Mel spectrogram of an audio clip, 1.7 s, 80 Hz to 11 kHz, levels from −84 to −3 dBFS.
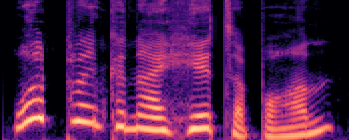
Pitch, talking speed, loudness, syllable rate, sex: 275 Hz, 205 wpm, -16 LUFS, 4.5 syllables/s, female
